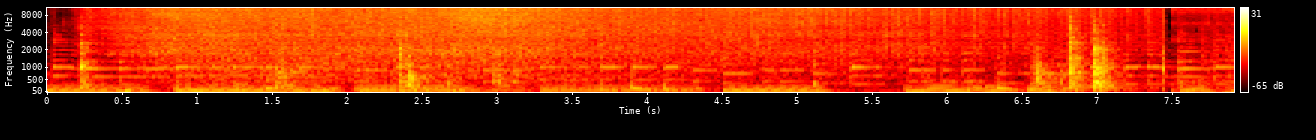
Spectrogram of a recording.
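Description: Rice flour batter sizzles on a greased pan for thin, lacy chakli pitha, a steady close frying hiss with occasional scraping and pops, no talk.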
